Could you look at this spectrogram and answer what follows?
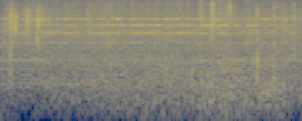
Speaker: As you can hear, it is quiet as can be. There are no lifter noises, there's no valve train noise, there's no high rev knocks.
